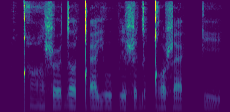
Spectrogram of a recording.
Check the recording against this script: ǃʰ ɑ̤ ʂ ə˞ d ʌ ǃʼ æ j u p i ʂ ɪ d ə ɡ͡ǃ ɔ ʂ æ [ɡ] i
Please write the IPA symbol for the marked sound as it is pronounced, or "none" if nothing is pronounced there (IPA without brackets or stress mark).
kː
